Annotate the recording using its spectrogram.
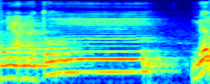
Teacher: تا کے اوپر تنوین ہے اور اس کے بعد میم آنے کی وجہ سے تا کو میم سے ملانا پڑے گا. ادغام ہو گیا، ادغام ناقص ہے، غنہ بھی ہوگا.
